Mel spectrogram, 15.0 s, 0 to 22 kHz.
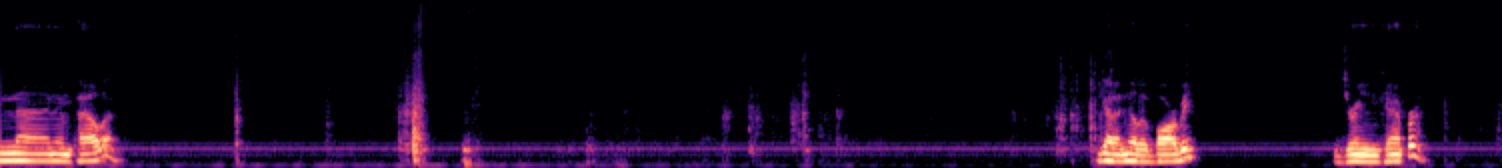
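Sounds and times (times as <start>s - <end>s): faint steady hum: 0.0s - 15.0s
toy cars knocking and rustling: 10.4s - 11.1s.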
